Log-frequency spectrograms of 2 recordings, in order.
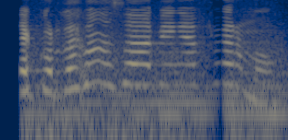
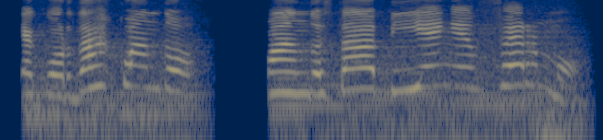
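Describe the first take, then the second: First: Rattled off fast and higher; quick mock reproach. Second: Said in the usual way. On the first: God chiding the healed believer who quit church, quick and higher. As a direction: toss the reminder back, faster and higher.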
